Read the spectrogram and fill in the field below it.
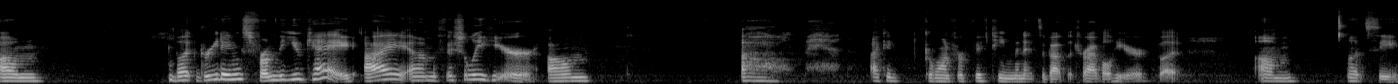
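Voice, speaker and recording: Soft-spoken and very slow, the voice leaves long, frequent pauses. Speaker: vlogger. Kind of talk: casual vlog. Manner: speaking softly.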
